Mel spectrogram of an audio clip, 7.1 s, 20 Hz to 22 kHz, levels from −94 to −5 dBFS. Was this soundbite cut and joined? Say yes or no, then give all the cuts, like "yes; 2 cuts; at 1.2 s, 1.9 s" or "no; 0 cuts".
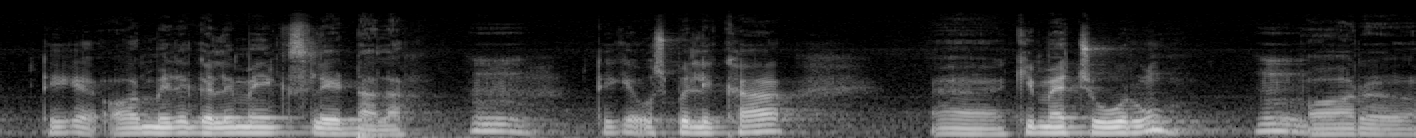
no; 0 cuts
